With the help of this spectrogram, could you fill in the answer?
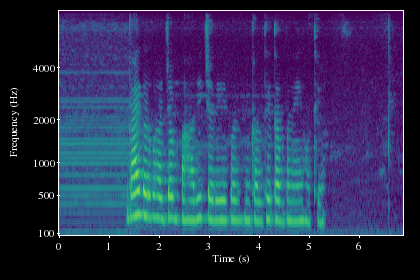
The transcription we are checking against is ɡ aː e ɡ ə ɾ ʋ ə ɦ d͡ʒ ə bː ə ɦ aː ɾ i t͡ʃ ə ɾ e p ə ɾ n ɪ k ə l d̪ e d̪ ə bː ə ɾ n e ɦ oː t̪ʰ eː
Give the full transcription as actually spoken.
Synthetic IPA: ɡ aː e ɡ ə ɾ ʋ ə ɦ d͡ʒ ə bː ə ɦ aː ɾ i t͡ʃ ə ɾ e p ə ɾ n ɪ k ə l t̪ e t̪ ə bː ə n e ɦ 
